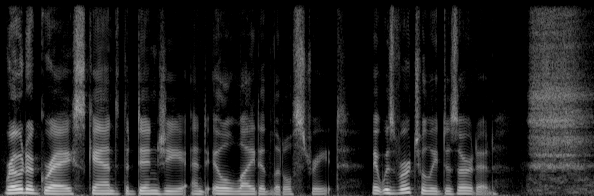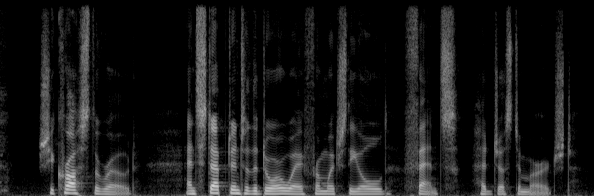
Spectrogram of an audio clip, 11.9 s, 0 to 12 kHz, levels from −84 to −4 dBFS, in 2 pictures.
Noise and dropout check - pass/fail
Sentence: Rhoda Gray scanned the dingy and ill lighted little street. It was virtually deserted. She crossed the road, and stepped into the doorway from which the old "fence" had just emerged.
fail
